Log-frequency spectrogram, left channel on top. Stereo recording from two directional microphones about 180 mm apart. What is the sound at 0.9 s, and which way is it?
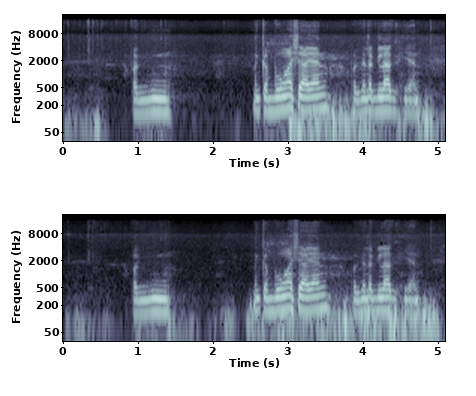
Speech, 10° left (ahead or behind).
